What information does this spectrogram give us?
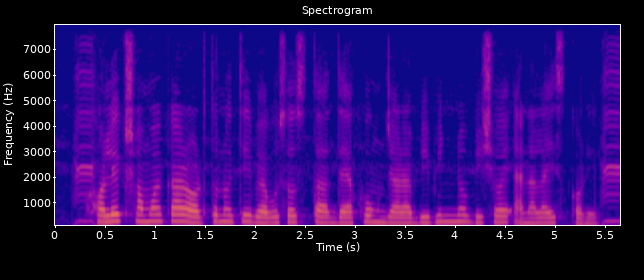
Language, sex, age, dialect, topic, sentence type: Bengali, female, 25-30, Rajbangshi, banking, statement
